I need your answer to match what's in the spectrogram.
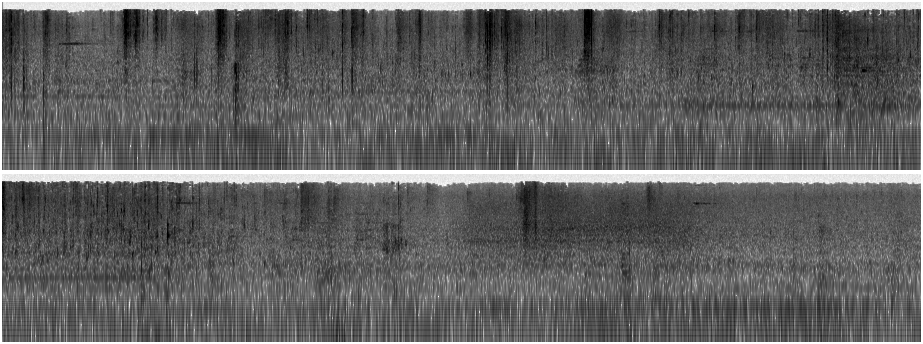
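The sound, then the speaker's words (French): A steady rush of water pours and splashes into a river, continuous and fairly loud, with scattered footsteps and small clicks over the top and no talking. “On verra si c'est une pompe qui pompe quelque chose dans la rivière ou ce qui alerte là de l'eau.”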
